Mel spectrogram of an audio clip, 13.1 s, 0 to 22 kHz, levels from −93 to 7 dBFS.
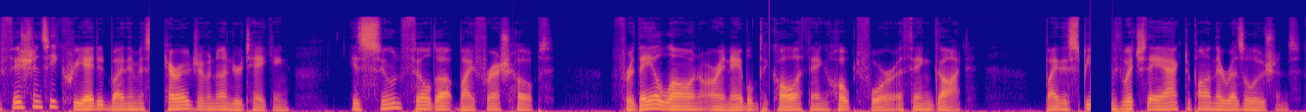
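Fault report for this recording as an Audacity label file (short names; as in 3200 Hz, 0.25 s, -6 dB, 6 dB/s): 1.500000	1.660000	gap 0.156 s
5.130000	5.130000	gap 3.8 ms
7.700000	7.700000	pop -17 dBFS
10.910000	11.130000	gap 0.219 s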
